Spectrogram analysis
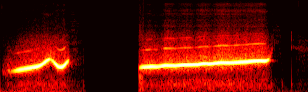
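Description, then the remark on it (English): A person whistles two clear notes: a short wavering one that dips and rises, then after a pause a long steady tone that slowly climbs in pitch. Fairly loud, with no talking. It is the whistle of someone bringing the goats home at sunset, in the story Heidi. “When the sun was setting, Heidi heard a whistle.”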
